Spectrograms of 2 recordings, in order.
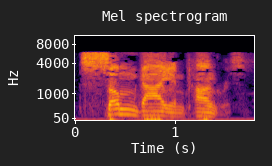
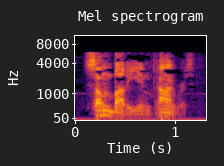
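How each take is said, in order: First: Drawn out and slow, dim-witted Gump voice; slow Forrest Gump drawl. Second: Said in the usual way. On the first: Retold or imitated. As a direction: stretch every word like Forrest Gump. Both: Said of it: "Notice how he says".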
